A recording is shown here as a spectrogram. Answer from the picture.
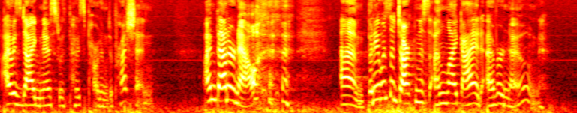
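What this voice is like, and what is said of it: Emotional, voice breaking. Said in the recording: “I don't know why I'm getting emotional”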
